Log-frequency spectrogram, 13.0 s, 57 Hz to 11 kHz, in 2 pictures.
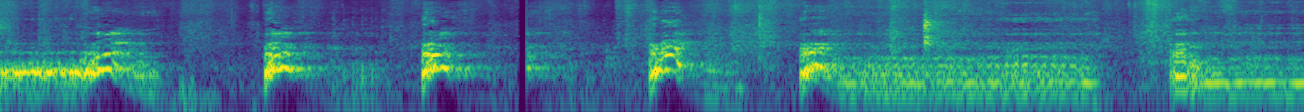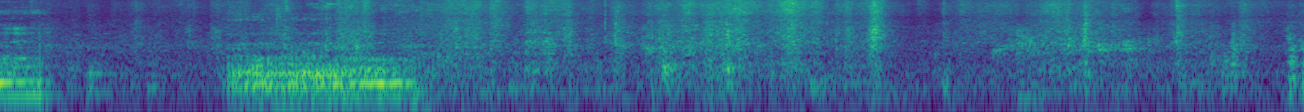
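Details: Golden Retriever puppies, 108 days old, three pups left together after two littermates went home, filmed 11 August 2018: short harmonic barks in quick bursts for four seconds, then longer drawn-out growling tones, with quieter room noise after.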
